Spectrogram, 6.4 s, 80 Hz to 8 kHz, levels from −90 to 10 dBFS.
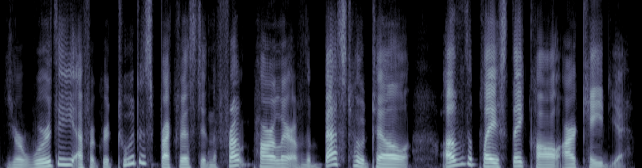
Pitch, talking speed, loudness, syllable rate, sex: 165 Hz, 185 wpm, -21 LUFS, 5.1 syllables/s, female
